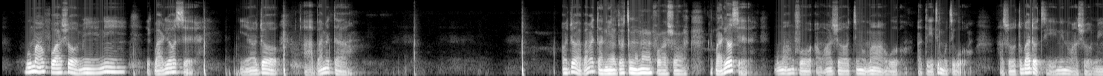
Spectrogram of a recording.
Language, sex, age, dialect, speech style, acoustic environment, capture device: Yoruba, male, 25-34, Nigeria - Ibadan, happy; relaxed; excited; focused, silence, mobile / Linux / Chrome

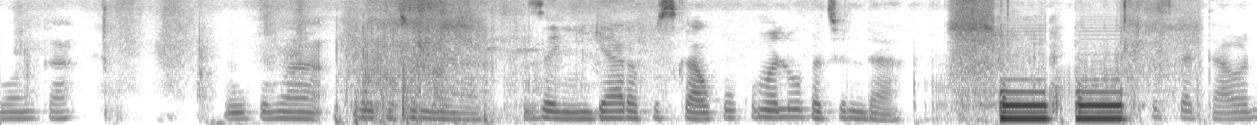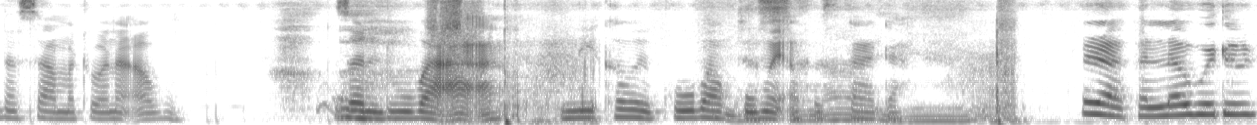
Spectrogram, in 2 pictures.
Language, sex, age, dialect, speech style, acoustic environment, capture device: Hausa, female, 35-44, Nigeria - Kano, happy, silence, mobile / Linux / Chrome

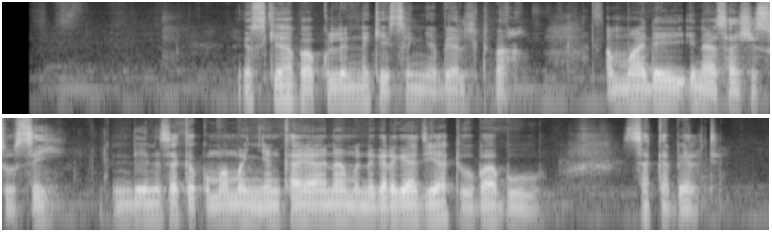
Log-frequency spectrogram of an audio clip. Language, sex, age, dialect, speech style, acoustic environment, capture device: Hausa, male, 35-44, Nigeria - Kano, happy; excited, appliances, mobile / Linux / Chrome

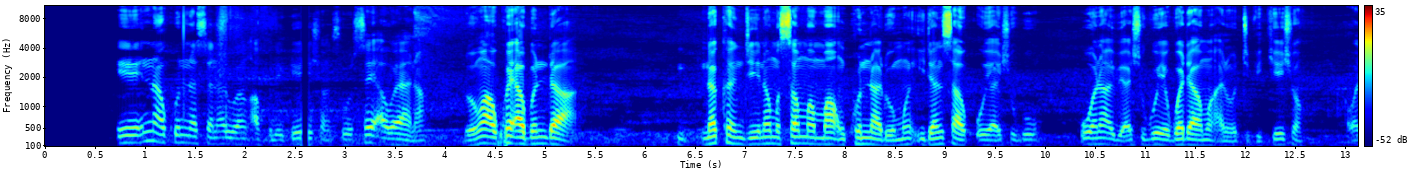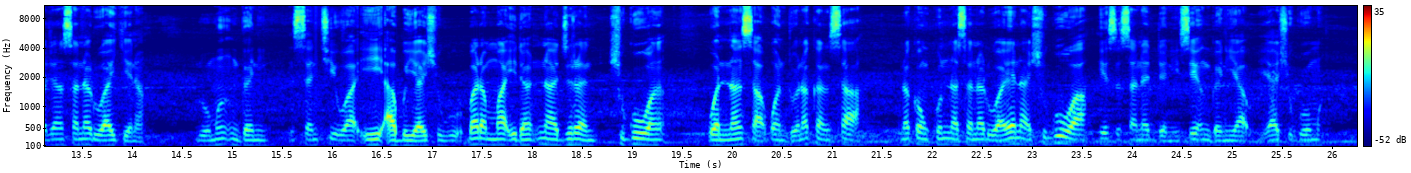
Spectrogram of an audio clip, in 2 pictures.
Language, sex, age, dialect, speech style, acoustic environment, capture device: Hausa, male, 25-34, Nigeria - Kano, happy; anxious; nervous; excited; focused; tired; stressed; relaxed, people talking; music; nature; silence; appliances; construction; traffic, mobile / Linux / Chrome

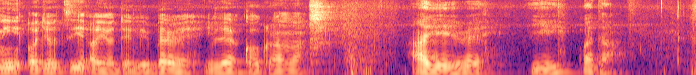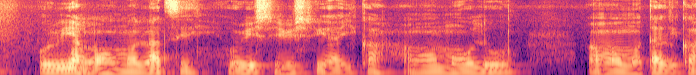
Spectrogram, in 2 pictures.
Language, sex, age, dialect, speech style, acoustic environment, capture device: Yoruba, male, 18-24, Nigeria - Ibadan, tired, nature, mobile / Linux / Chrome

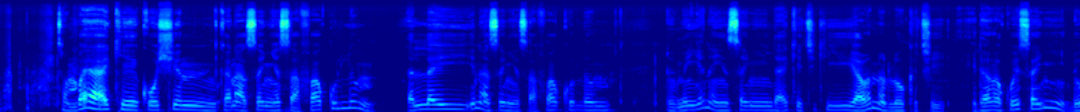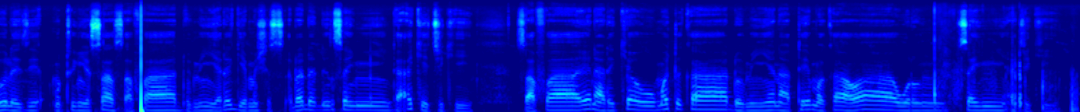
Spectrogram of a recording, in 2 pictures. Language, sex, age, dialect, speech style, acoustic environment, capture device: Hausa, male, 35-44, Nigeria - Kano, happy; excited, silence, mobile / macOS / Safari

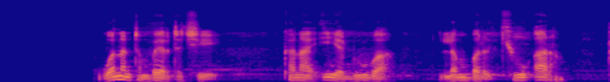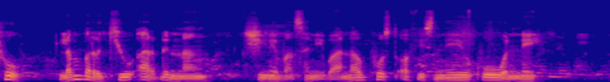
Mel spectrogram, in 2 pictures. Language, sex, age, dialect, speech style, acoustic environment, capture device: Hausa, male, 35-44, Nigeria - Kano, tired, people talking; music, mobile / Linux / Chrome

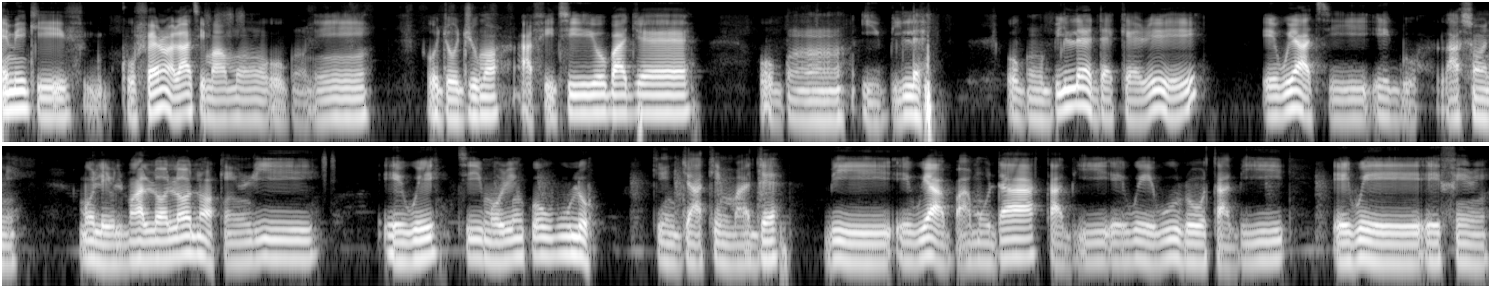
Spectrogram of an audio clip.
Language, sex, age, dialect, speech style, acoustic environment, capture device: Yoruba, male, 35-44, Nigeria - Lagos Yoruba, happy; excited; focused, construction; silence; appliances, mobile / Linux / Chrome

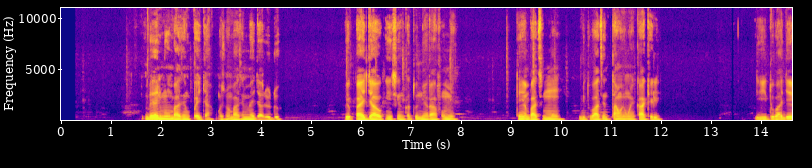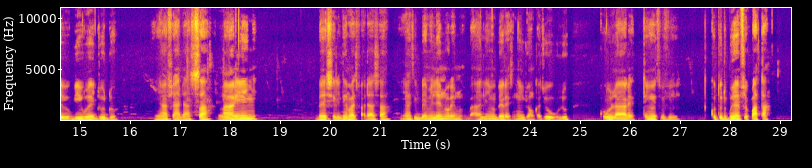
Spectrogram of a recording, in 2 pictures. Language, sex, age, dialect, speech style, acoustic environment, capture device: Yoruba, male, 25-34, Nigeria - Nigerian Standard, relaxed; focused, silence, mobile / Linux / Chrome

